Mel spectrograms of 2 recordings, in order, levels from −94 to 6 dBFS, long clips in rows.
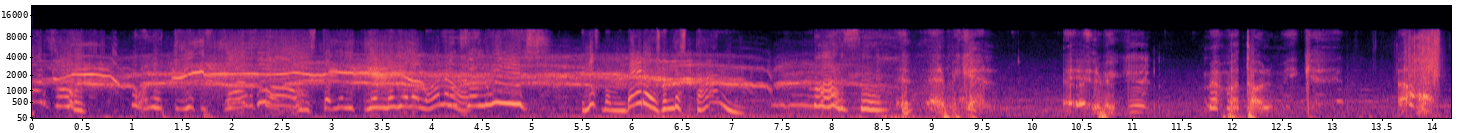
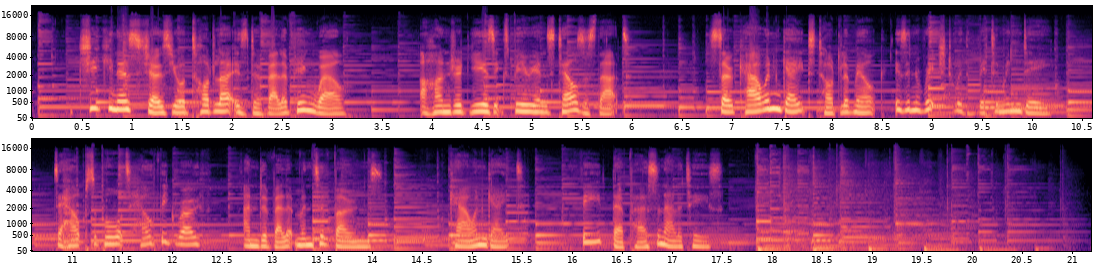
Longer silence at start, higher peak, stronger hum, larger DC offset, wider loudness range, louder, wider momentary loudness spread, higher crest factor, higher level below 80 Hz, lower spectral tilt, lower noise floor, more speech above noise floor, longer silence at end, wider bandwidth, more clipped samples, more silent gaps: about the same, 0 s vs 0.05 s; second, -8 dBFS vs 0 dBFS; neither; neither; about the same, 7 LU vs 8 LU; second, -23 LUFS vs -14 LUFS; second, 11 LU vs 17 LU; about the same, 16 dB vs 14 dB; about the same, -38 dBFS vs -40 dBFS; second, -3.5 dB/octave vs -5.5 dB/octave; about the same, -44 dBFS vs -44 dBFS; second, 21 dB vs 31 dB; second, 0 s vs 0.5 s; second, 10.5 kHz vs 15 kHz; neither; neither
